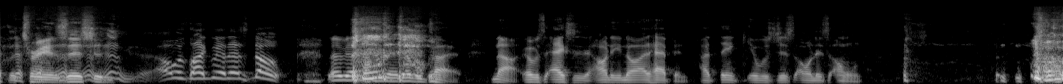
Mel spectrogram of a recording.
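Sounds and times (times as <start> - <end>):
speech: 0.0 - 9.3, 10.0 - 10.6
sneeze: 3.6 - 4.4, 10.3 - 10.6.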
